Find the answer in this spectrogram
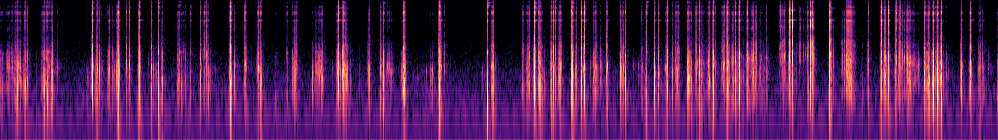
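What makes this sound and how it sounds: The tips of metal tweezers scratch and pick across the uncovered, small hollow woven stainless-steel mesh grille of a hand-held mini microphone. The result is close, dry bursts of sharp clicks and raspy scraping with a bright top and almost no low end, each stopping dead with no ring. The scratching grows denser and busier in the second half.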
